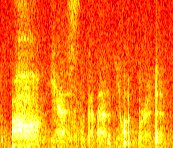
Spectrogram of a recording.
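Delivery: hushed whisper to herself. Real, not acted. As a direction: breathe it out in a whisper. Whispering to self over food.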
